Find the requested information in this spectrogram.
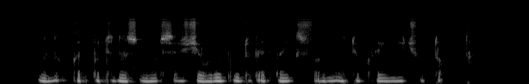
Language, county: Lithuanian, Marijampolė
